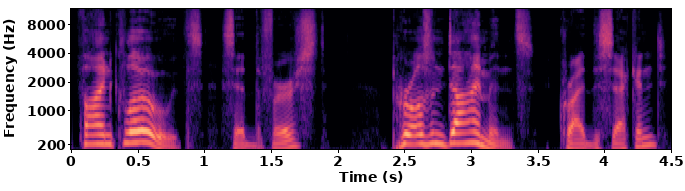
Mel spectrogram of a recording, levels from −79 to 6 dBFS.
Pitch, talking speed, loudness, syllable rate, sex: 165 Hz, 145 wpm, -18 LUFS, 3.7 syllables/s, male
